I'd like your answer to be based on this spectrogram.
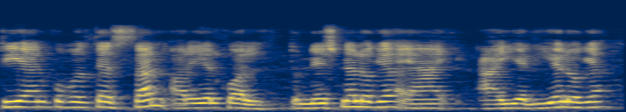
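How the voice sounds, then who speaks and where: A man's voice: sits high, fairly even intonation, normal speed. A man teaching English reading in a Hindi-language phonics lesson, steadily spelling out letter groups and repeating their sounds. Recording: dull lo-fi recording.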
